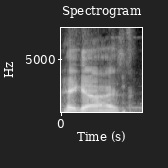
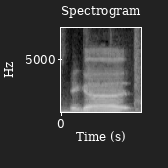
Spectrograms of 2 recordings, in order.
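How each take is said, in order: First: The greeting sounds loud and excited. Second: The greeting sounds flat and unexcited. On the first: The speaker calls it right. "let's run that back" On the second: The speaker calls it wrong. "I'll give you a more exciting intro when you sound excited"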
